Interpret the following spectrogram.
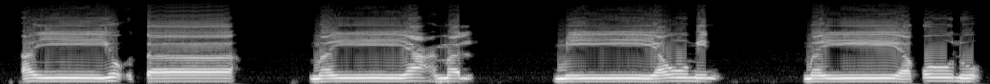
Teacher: تنوین ہو یا نون ساکن ہو اس کے بعد میں یا کی مشق دی ہوئی ہے تو یہاں پر تو غنہ ہوگا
